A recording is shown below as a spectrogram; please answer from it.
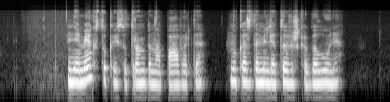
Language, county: Lithuanian, Vilnius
